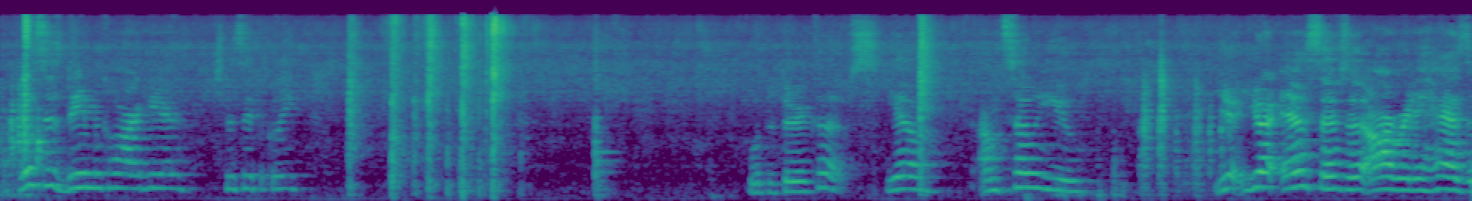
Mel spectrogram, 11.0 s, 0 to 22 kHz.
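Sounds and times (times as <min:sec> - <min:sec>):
cards snapping and flicking: 0:02.6 - 0:04.0.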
